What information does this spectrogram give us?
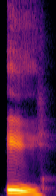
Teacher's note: जब आप अ और ई को तेजी से एक साथ बोलेंगे तो जुबान एक बीच का रास्ता खोज लेगी। वो ध्वनि है ए। ये एक समझौता है। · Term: गुण संधि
